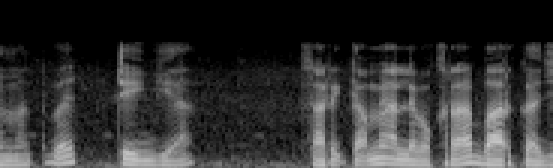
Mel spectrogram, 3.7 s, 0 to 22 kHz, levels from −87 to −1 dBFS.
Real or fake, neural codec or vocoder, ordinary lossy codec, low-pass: real; none; none; none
